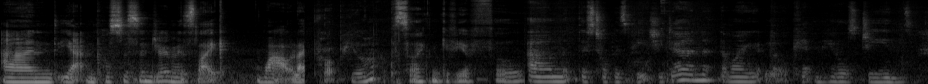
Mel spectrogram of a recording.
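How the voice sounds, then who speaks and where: Someone whispers with hardly any pauses and big swings in loudness, over noticeable background noise. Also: woman, moderate pace. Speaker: lifestyle vlogger. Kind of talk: vlog. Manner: whispering.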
